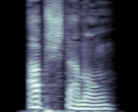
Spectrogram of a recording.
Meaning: descent, ancestry, lineage, parentage, genealogy
- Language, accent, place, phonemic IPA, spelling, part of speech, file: German, Germany, Berlin, /ˈapˌʃtamʊŋ/, Abstammung, noun, De-Abstammung.ogg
